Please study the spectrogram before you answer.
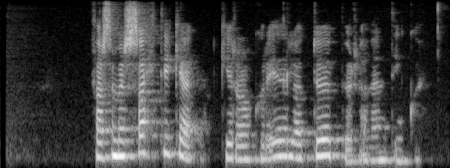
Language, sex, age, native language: Icelandic, female, 40-49, Icelandic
